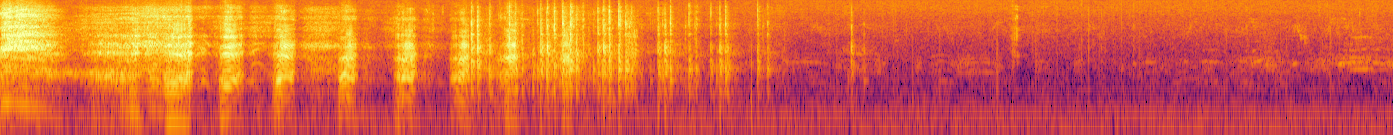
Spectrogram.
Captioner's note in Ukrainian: сміх; оплески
